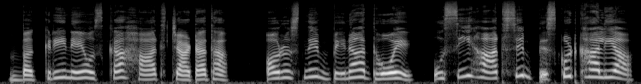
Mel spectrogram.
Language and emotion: Hindi, disgusted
